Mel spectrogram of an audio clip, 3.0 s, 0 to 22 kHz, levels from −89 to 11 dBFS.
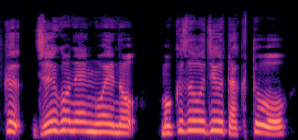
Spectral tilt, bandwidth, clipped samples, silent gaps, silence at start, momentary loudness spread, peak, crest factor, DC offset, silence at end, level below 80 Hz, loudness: -5 dB/octave; 13.5 kHz; under 0.1%; none; 0.05 s; 6 LU; -4 dBFS; 12 dB; under 0.1%; 0.15 s; -70 dBFS; -16 LUFS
